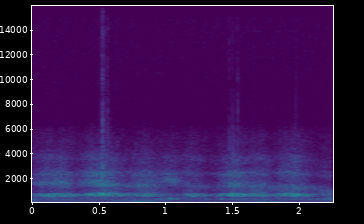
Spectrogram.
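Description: Many voices chanting in unison in a regular pulse, about two a second, over a deep sustained music tone from a military motivational video's soundtrack.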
